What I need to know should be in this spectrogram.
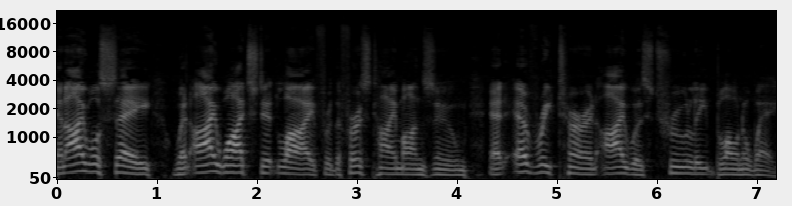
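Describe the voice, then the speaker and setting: A man with an ordinary speaking voice and a fairly high pitch talks at a fairly slow pace with hardly any pauses and ordinary pitch variation, in a very clean recording with a silent background. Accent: American. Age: 60s. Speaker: politician. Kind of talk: direct address to camera.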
